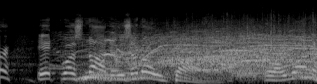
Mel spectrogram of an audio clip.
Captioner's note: cheers and applause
